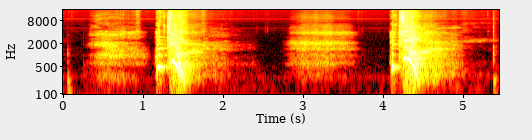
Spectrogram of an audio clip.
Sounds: Sneeze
